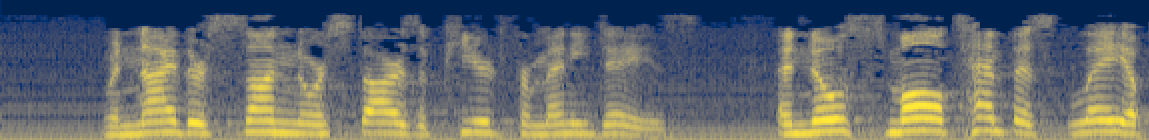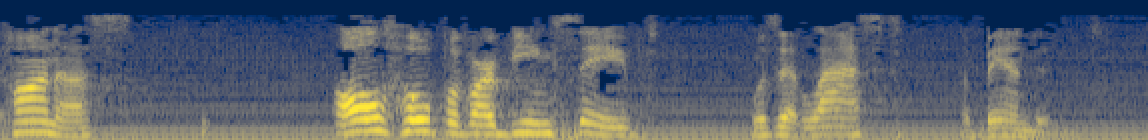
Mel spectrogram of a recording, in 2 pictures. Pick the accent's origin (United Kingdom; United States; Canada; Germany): Canada; Now, as many of you may know, I am Canadian.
